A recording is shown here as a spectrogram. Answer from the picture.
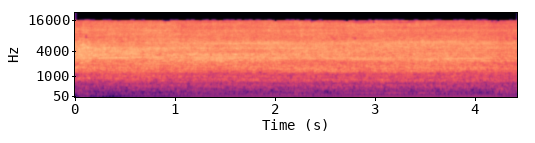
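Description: Handheld electric carcass saw running steadily as it cuts a hanging side of beef in half, with a faint high whine over the motor and blade noise.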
